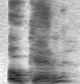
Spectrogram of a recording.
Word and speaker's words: Okun: How do you say your last name? Okun. Okay, just as I predicted.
